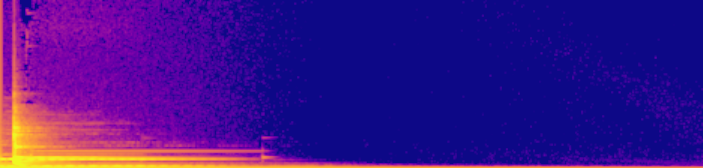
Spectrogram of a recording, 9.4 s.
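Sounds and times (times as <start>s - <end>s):
groovy marimba: 0.0s - 2.2s.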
